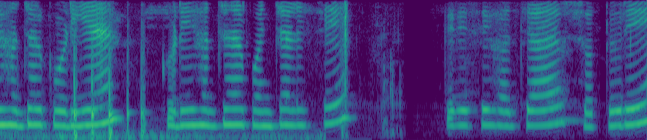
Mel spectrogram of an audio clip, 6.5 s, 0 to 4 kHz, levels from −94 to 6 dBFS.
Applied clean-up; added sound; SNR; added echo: none; Tap; 8 dB; none.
